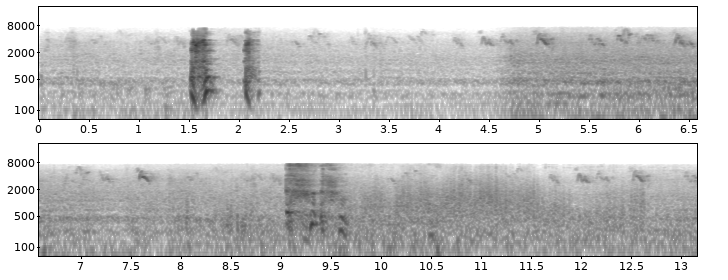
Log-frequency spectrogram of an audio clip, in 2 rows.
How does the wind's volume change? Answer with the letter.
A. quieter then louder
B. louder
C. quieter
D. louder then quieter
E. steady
B.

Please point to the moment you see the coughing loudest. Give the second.
2 s.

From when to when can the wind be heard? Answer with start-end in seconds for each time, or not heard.
5.8-13.1.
